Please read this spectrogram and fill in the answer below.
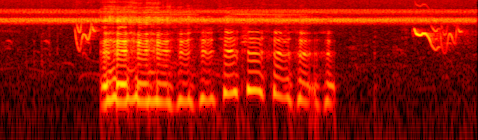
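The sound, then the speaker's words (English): Bird chirping comes as a quick, tuneful warble of about a dozen short pulses, fairly low and steady in loudness, heard alone amid children's talk about animals. “They're birds.”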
